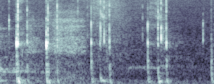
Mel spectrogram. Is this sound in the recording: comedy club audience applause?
no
